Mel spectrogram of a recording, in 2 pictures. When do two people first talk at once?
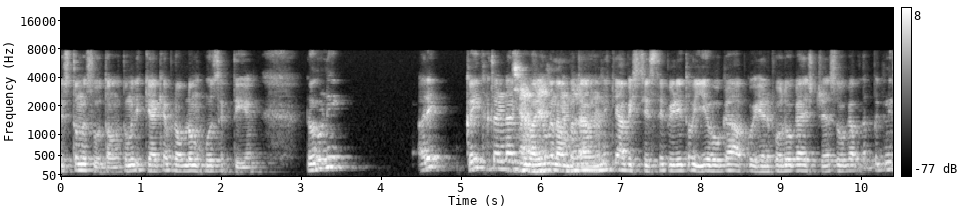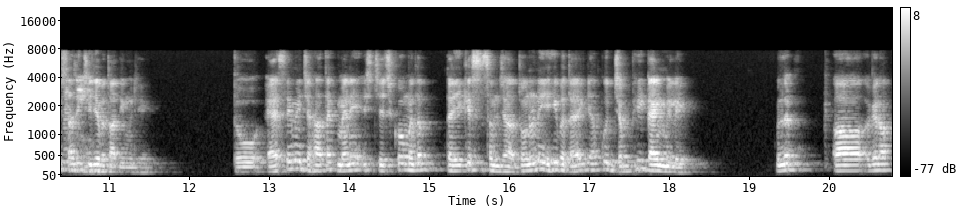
6 s

